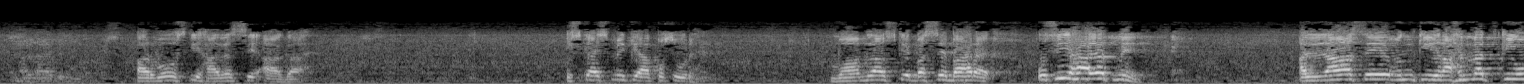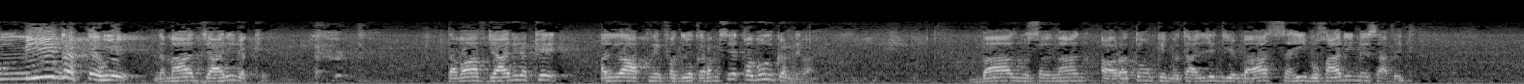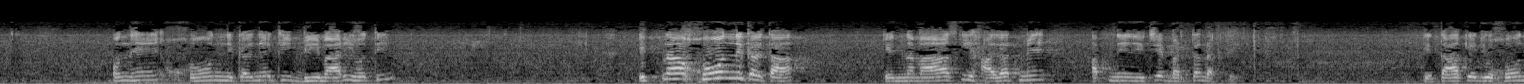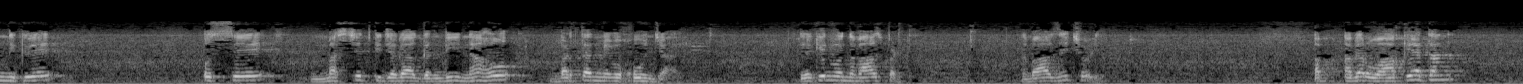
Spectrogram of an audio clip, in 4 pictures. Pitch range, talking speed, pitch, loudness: 155-210 Hz, 105 wpm, 175 Hz, -17 LUFS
